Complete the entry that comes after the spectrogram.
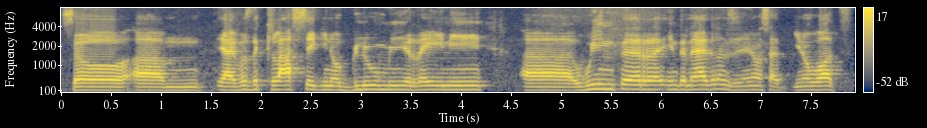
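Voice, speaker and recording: A man's voice: medium pitch, flat delivery, unhurried, a little mellow, clear, resonant tone. A young adult man from Italy with an Italian accent, a startup co-founder talking in an interview, hesitant with many restarts and fillers. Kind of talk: conversational interview.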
